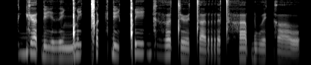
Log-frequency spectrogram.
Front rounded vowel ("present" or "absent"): present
